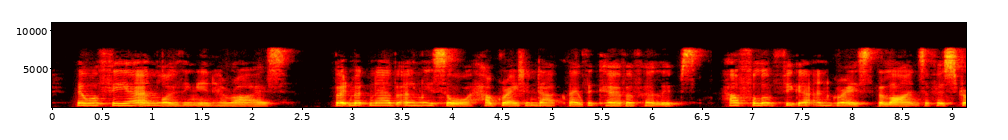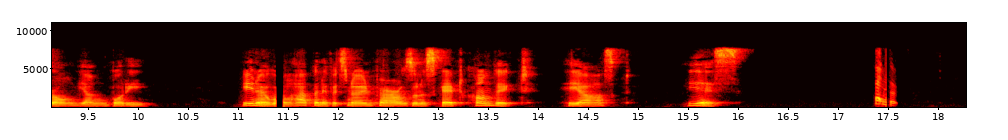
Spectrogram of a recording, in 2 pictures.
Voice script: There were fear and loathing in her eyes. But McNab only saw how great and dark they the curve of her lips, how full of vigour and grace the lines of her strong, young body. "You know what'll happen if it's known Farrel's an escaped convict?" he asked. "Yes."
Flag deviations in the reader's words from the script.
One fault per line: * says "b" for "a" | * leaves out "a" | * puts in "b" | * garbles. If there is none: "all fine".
all fine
